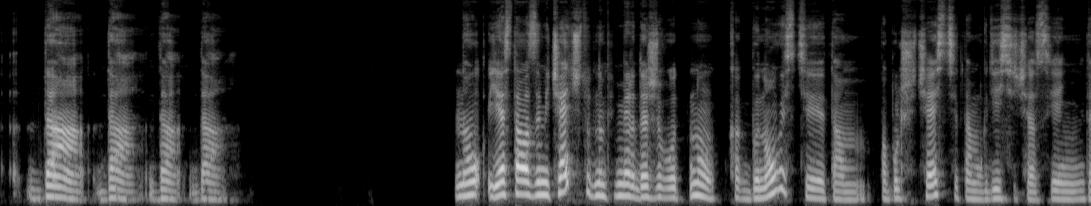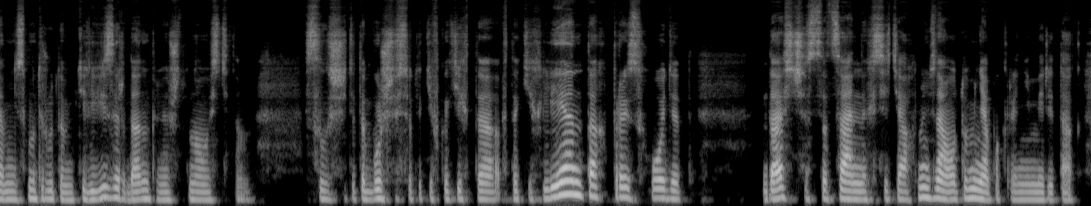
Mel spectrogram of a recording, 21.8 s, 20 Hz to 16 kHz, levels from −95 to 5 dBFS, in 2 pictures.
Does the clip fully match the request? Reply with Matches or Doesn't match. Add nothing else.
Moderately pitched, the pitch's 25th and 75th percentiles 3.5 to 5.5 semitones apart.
Matches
